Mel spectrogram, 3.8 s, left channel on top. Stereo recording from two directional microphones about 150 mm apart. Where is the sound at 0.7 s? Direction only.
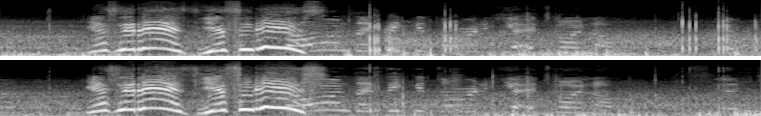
25° right (ahead or behind).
